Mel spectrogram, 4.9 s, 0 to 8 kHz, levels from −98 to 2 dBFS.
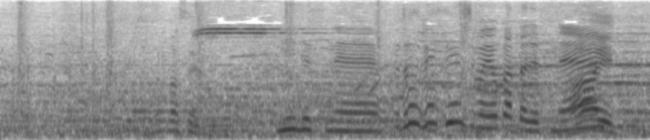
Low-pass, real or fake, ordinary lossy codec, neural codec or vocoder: none; real; none; none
